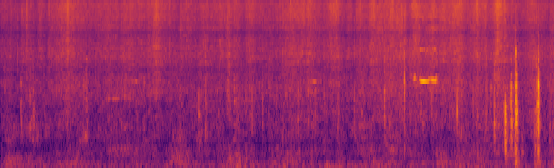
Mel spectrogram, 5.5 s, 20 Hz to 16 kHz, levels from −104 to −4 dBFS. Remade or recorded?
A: recorded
